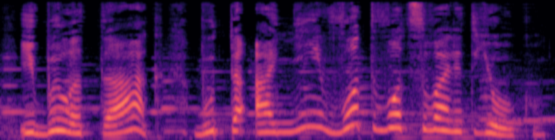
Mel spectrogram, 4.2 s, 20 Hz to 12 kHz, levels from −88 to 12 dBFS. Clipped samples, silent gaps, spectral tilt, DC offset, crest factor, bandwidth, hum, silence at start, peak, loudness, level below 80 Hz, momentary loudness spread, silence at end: under 0.1%; none; -5 dB/octave; under 0.1%; 18 dB; 11.5 kHz; none; 0 s; -4 dBFS; -22 LUFS; -66 dBFS; 7 LU; 0 s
